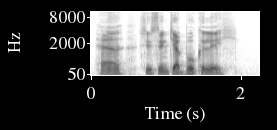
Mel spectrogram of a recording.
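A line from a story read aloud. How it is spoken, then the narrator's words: Pitying scorn, blunt. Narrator (German): Der Kapitän betrachtete den neuen Lehrer mit mitleidigem Hohne und sagte rücksichtslos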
